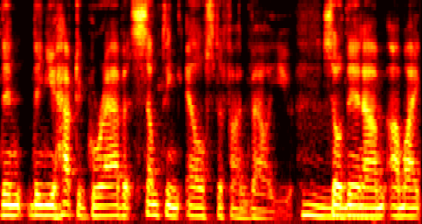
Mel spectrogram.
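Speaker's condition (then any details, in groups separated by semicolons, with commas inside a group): Cleft lip and palate; congenital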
